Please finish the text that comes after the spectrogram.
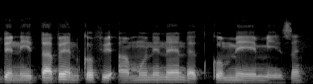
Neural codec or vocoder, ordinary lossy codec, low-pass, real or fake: autoencoder, 48 kHz, 128 numbers a frame, DAC-VAE, trained on Japanese speech; MP3, 48 kbps; 19.8 kHz; fake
